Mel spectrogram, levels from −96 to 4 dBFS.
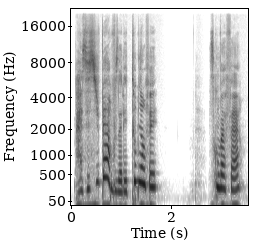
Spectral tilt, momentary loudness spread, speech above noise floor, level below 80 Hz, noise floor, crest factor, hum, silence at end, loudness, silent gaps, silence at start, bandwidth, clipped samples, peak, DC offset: -4 dB/octave; 8 LU; 59 dB; -54 dBFS; -76 dBFS; 14 dB; none; 0.15 s; -17 LUFS; none; 0.1 s; 19.5 kHz; under 0.1%; -4 dBFS; 0.5%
